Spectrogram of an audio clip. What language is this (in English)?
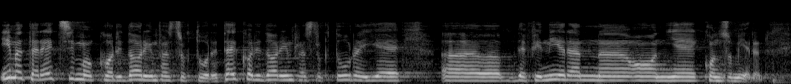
Croatian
